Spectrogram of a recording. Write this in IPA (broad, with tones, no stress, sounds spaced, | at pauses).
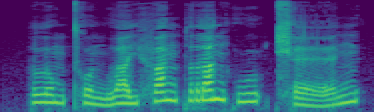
l o˧ m tʰ o˨˩ n w a˧ j f a˥˩ ŋ p r a˥˩ n k w u˦˥ ʔ t͡ɕʰ ɛː˩˦ ŋ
